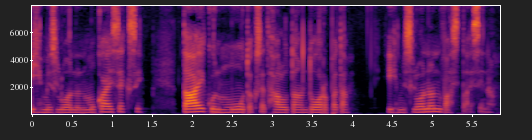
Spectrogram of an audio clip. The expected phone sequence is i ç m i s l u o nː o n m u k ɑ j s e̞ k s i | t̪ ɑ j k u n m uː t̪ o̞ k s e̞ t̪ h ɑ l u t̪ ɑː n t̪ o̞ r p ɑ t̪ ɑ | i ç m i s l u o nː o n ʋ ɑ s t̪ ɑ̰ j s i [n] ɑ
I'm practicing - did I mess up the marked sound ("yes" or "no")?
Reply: no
